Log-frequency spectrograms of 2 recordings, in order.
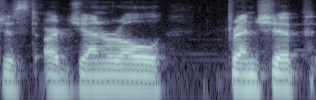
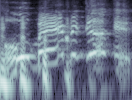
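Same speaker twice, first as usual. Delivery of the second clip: put-on old prospector voice, much higher pitch; 4 dB louder than usual. Asked to do a character voice for an old person, Old Man McGucket voice. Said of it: "Nailed it".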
